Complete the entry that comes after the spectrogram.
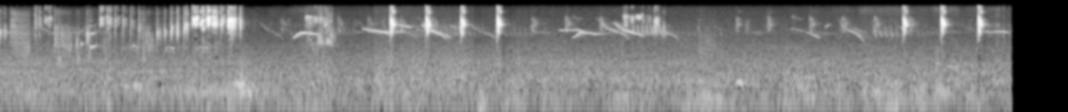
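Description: Small birds calling: a rapid buzzy chattering series in the first few seconds, then sharp, high chips that sweep downward, four in quick succession about six to seven and a half seconds in and three more near the end, among softer whistled notes. The calls stop abruptly.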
